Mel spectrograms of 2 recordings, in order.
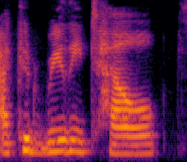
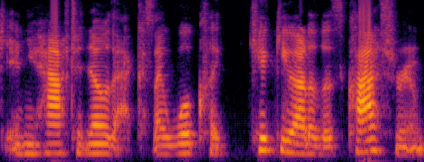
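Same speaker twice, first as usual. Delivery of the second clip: normal talking voice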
